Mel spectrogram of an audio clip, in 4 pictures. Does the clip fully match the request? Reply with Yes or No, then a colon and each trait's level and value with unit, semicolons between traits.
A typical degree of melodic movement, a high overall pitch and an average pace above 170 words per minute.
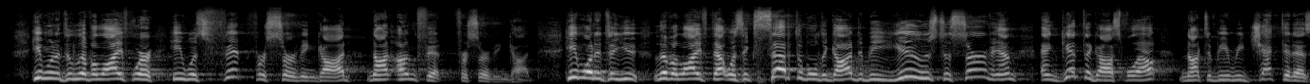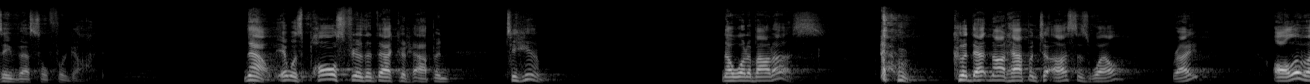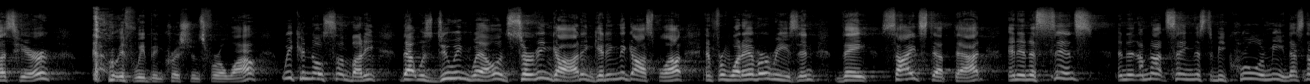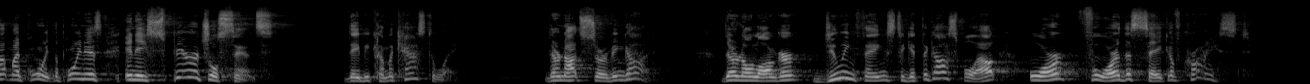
Yes: average, 4.9 semitones; high, 220 Hz; average, 180 wpm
